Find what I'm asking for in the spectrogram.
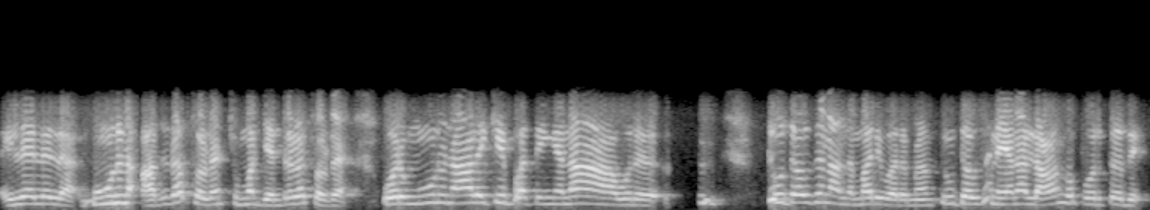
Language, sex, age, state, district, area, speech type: Tamil, female, 45-60, Tamil Nadu, Chennai, urban, conversation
